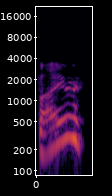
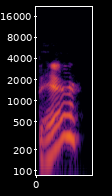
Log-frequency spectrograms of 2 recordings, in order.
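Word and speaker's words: Baier: that was really funny it's not pronounced Byer it's pronounced bear it's pronounced bear name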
